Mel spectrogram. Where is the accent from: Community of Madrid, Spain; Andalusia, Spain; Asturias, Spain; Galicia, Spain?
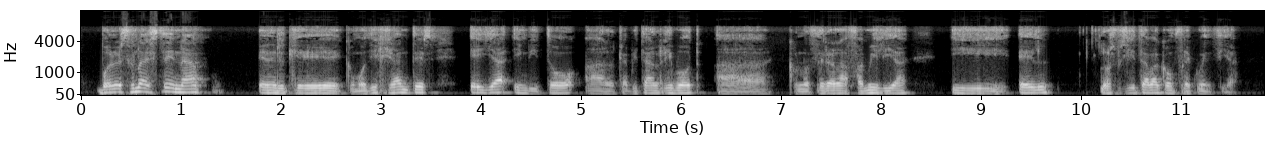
Asturias, Spain; Gijón; se empieza desarrollando en Gijón, curiosamente, de donde soy yo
